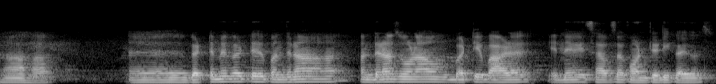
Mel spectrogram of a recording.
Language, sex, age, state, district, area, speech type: Sindhi, male, 18-30, Maharashtra, Thane, urban, spontaneous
